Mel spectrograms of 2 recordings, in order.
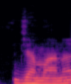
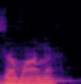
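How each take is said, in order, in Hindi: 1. शब्द j ध्वनि से शुरू होता है। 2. शब्द z ध्वनि से शुरू होता है। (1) "आप जमाना लिख लो" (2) "या फिर ऐसे ज़माना"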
